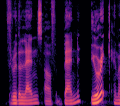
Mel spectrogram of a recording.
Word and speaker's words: Urich: You know, I think that, as we mentioned, that is the framing device of this book through the lens of Ben Urich. Am I pronouncing that right?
